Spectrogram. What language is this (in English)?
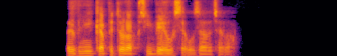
Czech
